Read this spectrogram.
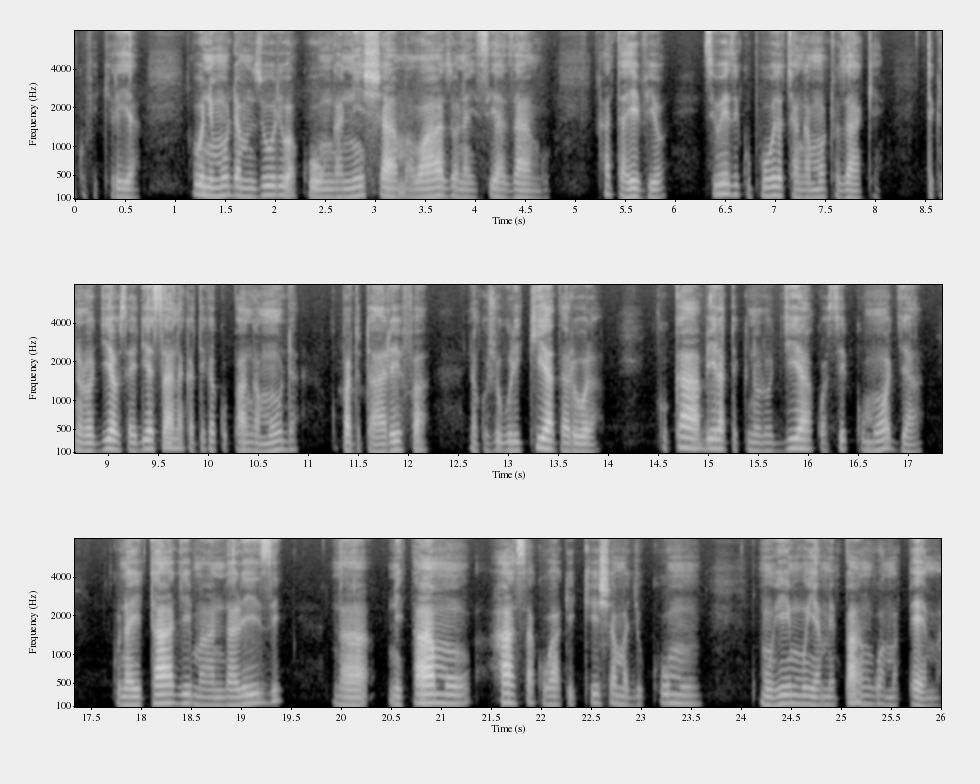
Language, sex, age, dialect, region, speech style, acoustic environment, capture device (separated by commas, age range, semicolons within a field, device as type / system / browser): Swahili, male, 25-34, Kenya - Nairobi Sheng-influenced, Kenya, relaxed, nature, mobile / Linux / Chrome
